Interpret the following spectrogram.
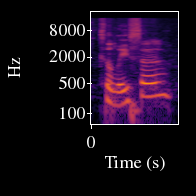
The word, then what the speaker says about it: Talisa: what is her name talisa oh yeah yeah yeah not talia not talia very disrespectful of me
